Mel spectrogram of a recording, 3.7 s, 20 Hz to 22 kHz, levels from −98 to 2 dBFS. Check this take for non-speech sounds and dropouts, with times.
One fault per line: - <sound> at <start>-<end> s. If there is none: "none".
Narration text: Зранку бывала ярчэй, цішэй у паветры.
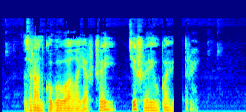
- dropout at 2.6-2.7 s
